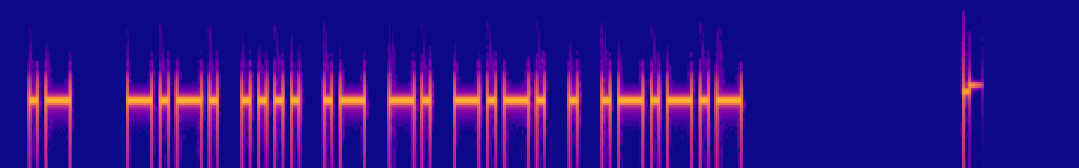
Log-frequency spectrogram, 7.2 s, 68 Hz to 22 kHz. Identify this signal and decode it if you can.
Morse code, heard as a keyed tone, about 22 wpm, 700 Hz. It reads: A CHANCE.
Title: Sentences from Top 1400 Words 22wpm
